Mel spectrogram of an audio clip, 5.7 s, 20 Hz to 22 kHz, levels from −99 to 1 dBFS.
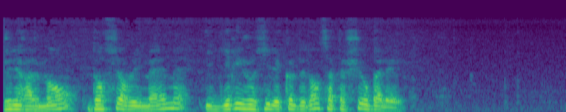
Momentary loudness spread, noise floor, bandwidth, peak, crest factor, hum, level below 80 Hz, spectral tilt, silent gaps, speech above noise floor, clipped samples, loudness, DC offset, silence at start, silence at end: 5 LU; -64 dBFS; 7.2 kHz; -6 dBFS; 16 dB; none; -58 dBFS; -10.5 dB/octave; none; 43 dB; under 0.1%; -21 LUFS; under 0.1%; 0.05 s; 1.6 s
